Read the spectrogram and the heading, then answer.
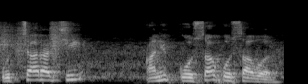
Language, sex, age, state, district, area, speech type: Marathi, male, 30-45, Maharashtra, Palghar, urban, spontaneous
